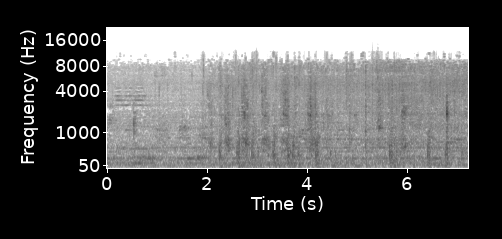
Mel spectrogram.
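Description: Onions softening in a pan with rock salt for a fish curry give a continuous close sizzle and crackle, with stirring scrapes and a sharp clink near the end.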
